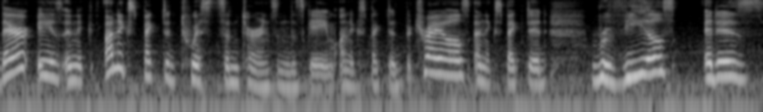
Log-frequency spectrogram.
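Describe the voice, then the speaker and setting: Speaking at a moderate pace, a woman talks with a non-native accent. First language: not English. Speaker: gaming YouTuber. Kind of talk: video game review. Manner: casual, halting with fillers.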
